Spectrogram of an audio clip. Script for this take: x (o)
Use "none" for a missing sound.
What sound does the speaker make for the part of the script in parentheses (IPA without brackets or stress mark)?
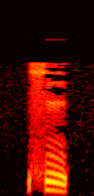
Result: u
